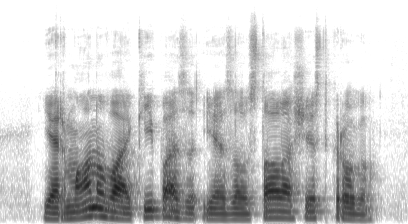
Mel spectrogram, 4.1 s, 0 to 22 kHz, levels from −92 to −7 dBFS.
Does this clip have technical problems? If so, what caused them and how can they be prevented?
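No, nothing in this speech recording stood out as a technical problem on listening.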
